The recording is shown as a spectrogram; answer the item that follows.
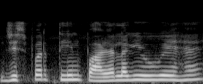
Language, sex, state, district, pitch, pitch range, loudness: Hindi, male, Uttarakhand, Uttarkashi, 210 Hz, 195-215 Hz, -14 LUFS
